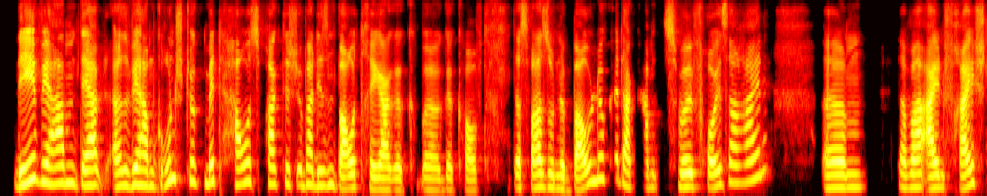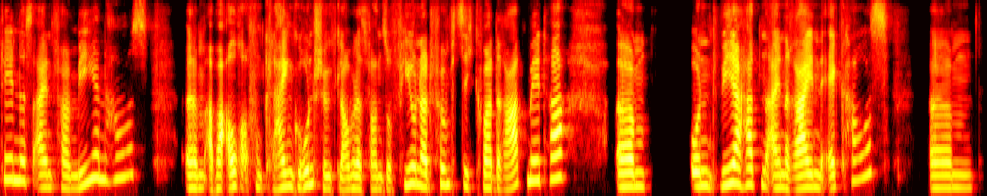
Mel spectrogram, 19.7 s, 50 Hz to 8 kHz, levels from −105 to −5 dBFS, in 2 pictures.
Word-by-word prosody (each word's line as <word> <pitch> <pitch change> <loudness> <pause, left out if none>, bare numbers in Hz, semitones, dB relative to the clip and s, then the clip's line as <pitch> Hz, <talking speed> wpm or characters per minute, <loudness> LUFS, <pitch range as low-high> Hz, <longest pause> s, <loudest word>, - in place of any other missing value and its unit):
Ne, 255 +9 +6
wir 275 -3 +3
haben 260 0 +2
der 230 0 +4
also 220 +3 0
wir 240 -1 +5
haben 220 -1 +1
Grundstück 290 +2 -4
mit 270 +2 -2
Haus 275 +4 0
praktisch 245 -1 -2
über 240 +1 -1
diesen 225 +1 -5
Bauträger 180 -2 +2
ge 165 -1 -4 0.2
äh, 165 -1 -4
gekauft. 155 -2 -7 0.2
Das 195 0 -3
war 200 +1 +4
so' 200 -1 -4
ne 185 -1 -2
Baulücke, 290 - 0
da 215 -6 +1
kamen 195 -2 -12
12 205 +1 -1
Häuser 235 +7 0
rein. 305 +6 -1 0.6
Ähm. 195 +1 0 0.3
Da 195 - -1
war 200 +1 +4
1 190 +2 +5
freistehendes 295 - 0
Einfamilienhaus, 280 - -4 0.4
ähm, 190 0 0
aber 195 0 +3
auch 205 - +4
aufm 195 - -7
kleinen 200 +5 0
Grundstück. 215 -2 -1
Ich - - -20
glaube, 175 +2 -2
das 180 0 -2
waren 180 0 -5
so 170 - -6
450 220 +1 -1
Quadratmeter, 300 - +2 0.5
ähm, 210 +1 +4 0.4
und 215 0 0
wir 250 +2 +5
hatten 245 -1 +1
ein 190 0 +1
Reiheneckhaus. 200 - +2 0.4
Ähm. 190 0 -3
205 Hz, 160 wpm, -24 LUFS, 190-255 Hz, 0.6 s, Ne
